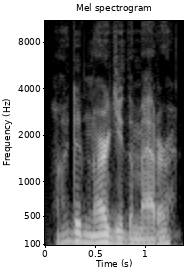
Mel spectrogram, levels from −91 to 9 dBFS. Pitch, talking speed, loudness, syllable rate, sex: 100 Hz, 215 wpm, -16 LUFS, 6.4 syllables/s, male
